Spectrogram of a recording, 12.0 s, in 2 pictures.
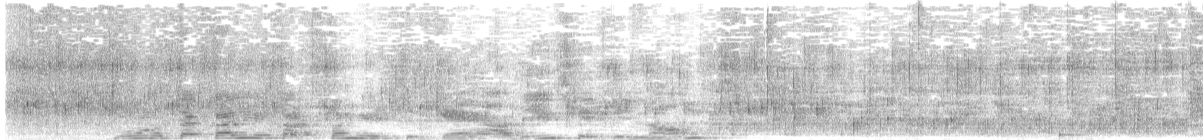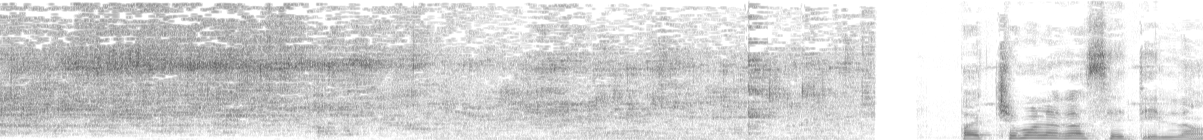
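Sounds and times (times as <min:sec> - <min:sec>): vegetables sizzling in oil: 0:00.0 - 0:10.4.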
